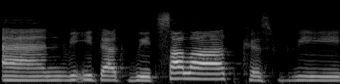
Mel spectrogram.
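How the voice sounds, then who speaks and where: A woman with a Thai accent and ordinary pitch variation. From Thailand. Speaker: crochet content creator. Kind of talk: live stream chat. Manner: halting, self-correcting. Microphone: phone with external microphone.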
